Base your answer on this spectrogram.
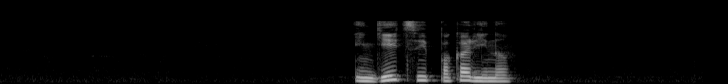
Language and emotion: Russian, neutral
